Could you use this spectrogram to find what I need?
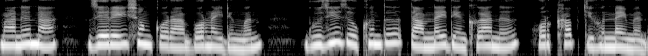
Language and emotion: Bodo, neutral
